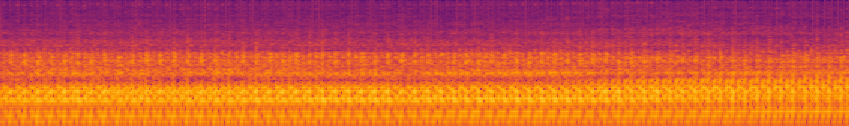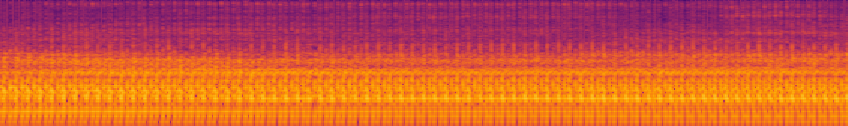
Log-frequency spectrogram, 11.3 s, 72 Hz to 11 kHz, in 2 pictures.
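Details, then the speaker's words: 1982 Honda Magna V45 VF750C V4 on choke with makeshift straight pipe, cold start: lumpy idle with loud open exhaust bark, firing pulses even and steady; fires up without problem, runs cleanly (owner thinks carbs need synchronizing). "Okay, there we go. She has no problem firing up."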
